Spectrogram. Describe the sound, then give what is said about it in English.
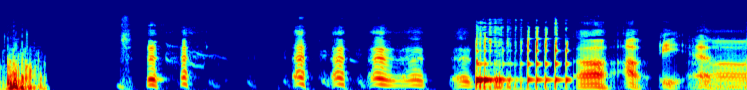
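A loud, drawn-out burp after swallowing a lot of air follows a few short croaky belches, its low guttural rumble wavering in pitch before breaking off into a final rough gulp. “Swallowed a lot of air.”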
